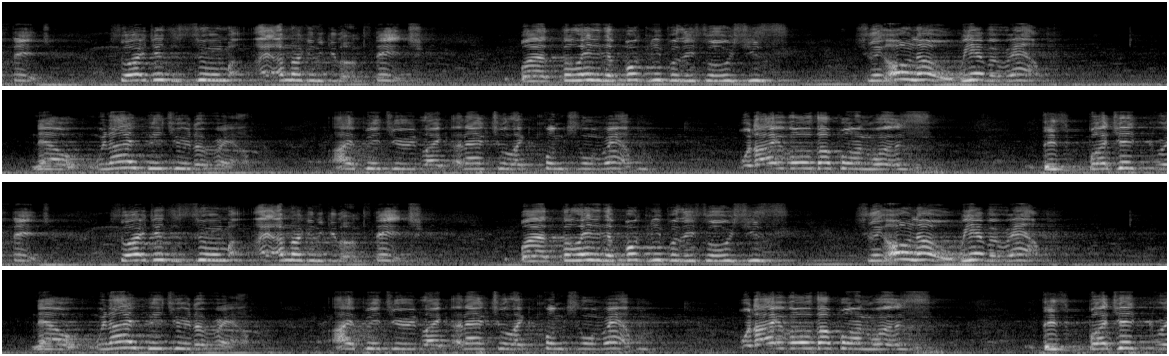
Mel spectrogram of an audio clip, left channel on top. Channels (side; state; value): left; noise; hum, 20 dB below the sound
